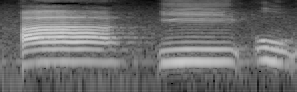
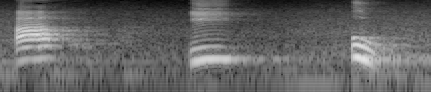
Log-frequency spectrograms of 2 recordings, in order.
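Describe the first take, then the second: First: Each vowel is drawn out with trailing breath. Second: Each vowel is one short abrupt stroke. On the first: The speaker calls it wrong. "ini salah kalau kajian tartil" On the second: The speaker calls it right. "terus bunyikan satu kali hentakan, nafas ditahan"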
